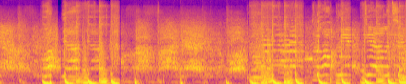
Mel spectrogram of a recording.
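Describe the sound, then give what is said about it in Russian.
A loud audience roars in sustained applause and cheering, with shouts and whistles rising over dense clapping that holds steady for the whole stretch. “Больше оваций не будет.”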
